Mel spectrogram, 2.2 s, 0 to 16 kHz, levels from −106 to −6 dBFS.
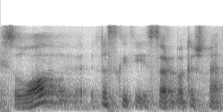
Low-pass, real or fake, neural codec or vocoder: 7.2 kHz; fake; codec, 16 kHz, about 1 kbps, DyCAST, with the encoder's durations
